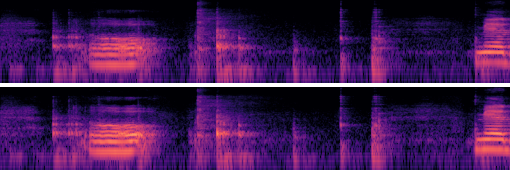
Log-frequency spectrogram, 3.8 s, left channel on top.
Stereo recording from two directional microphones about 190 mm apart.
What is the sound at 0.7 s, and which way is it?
Speech, 45° right (ahead or behind).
